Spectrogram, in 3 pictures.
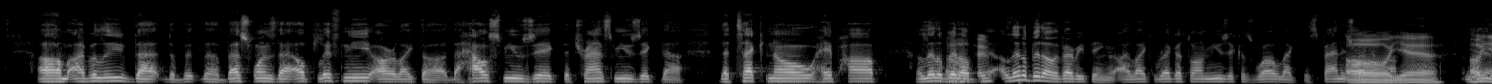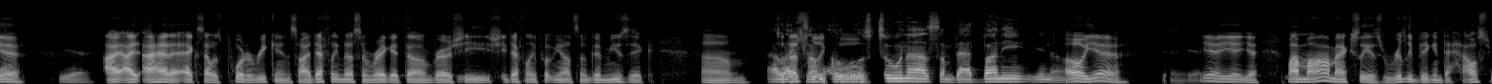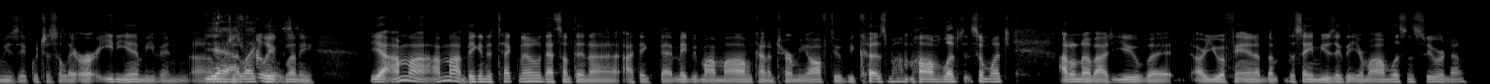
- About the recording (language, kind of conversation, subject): English, unstructured, How do you use music to tune into your mood, support your mental health, and connect with others?
- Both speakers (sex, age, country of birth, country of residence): male, 35-39, United States, United States; male, 60-64, United States, United States
- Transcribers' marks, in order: other background noise; tapping; laughing while speaking: "because my mom"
